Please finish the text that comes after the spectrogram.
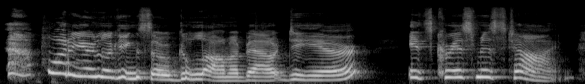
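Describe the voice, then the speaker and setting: A woman's voice: high voice, sing-song, slow pace, full character voice. A woman playing a sugary, needling older mother-in-law in an old-time radio comedy, with a singsong manner. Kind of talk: 1940s radio comedy acting.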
